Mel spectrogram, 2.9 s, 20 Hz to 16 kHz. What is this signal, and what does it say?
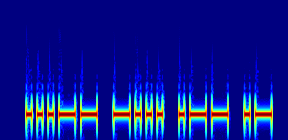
Morse code, heard as a keyed tone, about 22 wpm, 700 Hz. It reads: 3BWA
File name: practice / 22wpm / Four Letter-Number Combinations - 22wpm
